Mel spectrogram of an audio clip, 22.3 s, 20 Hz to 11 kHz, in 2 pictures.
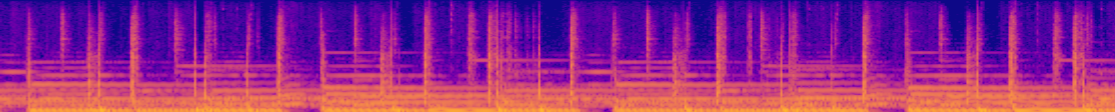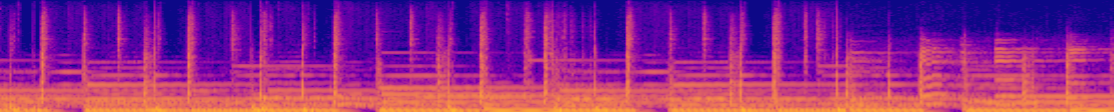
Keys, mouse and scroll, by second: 0.0-1.0 scroll down 7, 1.0-4.1 drag, 5.3-7.1 drag, 7.1-7.7 middle drag, 7.7-8.8 right drag, 8.8-10.8 middle drag, 10.8-11.9 scroll up 8, 13.1 click, 13.8-14.4 middle drag, 14.4-14.9 scroll up 2, 14.9-16.4 scroll down 12, 16.4-18.6 drag, 18.6-19.6 middle drag, 19.6 shift+a.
